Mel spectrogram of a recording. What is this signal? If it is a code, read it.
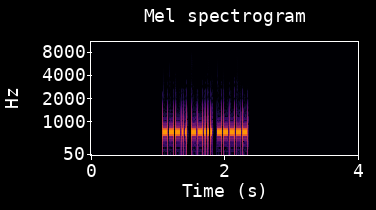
Morse code, heard as a keyed tone, about 49 wpm, 700 Hz. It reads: 870
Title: Numbers - 3-Digit 50wpm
